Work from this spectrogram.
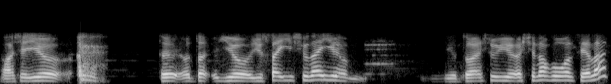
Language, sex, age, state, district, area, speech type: Kashmiri, male, 45-60, Jammu and Kashmir, Srinagar, urban, conversation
